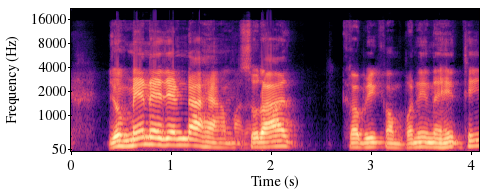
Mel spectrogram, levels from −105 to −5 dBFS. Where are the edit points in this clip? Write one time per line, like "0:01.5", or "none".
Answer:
0:01.7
